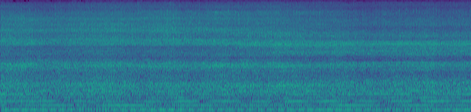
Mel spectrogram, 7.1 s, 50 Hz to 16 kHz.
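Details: Toro Z5000 zero-turn, Kohler Courage single-cylinder, after intake valve clearance fixed and choke adjusted; long-sitting mower, muffler oil buildup suspected, slight smoke, oil overfill suspected; steady even beat, no misses or knocks; normal running.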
